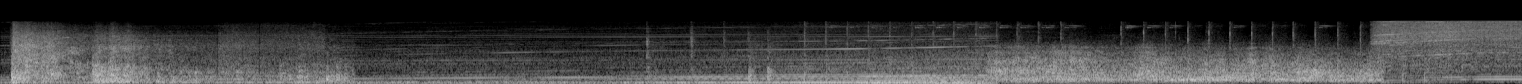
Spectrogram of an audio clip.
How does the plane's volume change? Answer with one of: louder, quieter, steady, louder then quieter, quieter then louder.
louder.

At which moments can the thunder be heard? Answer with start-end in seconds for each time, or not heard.
0.1-3.5.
